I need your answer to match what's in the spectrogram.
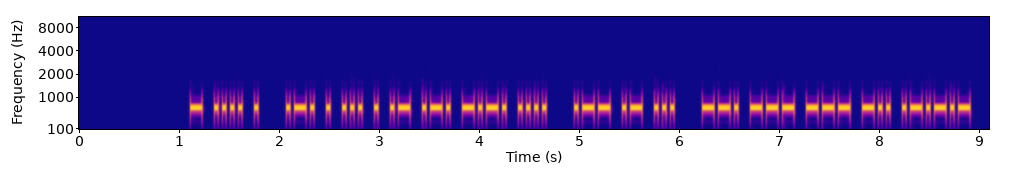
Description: Morse code, heard as a keyed tone, about 30 wpm, 700 Hz. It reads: THE RESEARCH WAS GOOD.
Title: Sentences from Top 1000 Words - Review Part 4 - 30wpm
